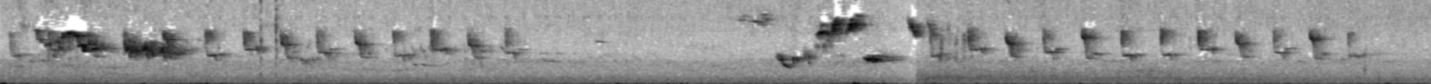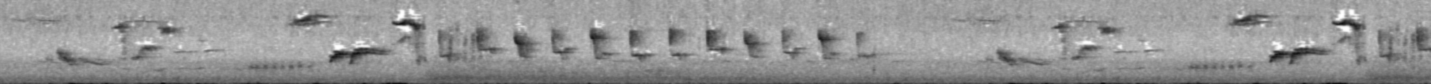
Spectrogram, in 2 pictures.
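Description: Outdoor birdsong: a songbird repeats a fast trill of high chirps in phrases of a few seconds each, several times over, with a few other birds calling between them. A low, gusty rumble runs underneath.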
